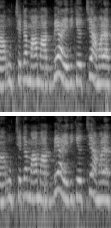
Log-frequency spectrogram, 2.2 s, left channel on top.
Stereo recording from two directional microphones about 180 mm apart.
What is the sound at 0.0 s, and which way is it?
A woman's voice, 10° left (ahead or behind).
